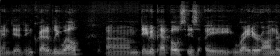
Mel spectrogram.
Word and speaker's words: Pepose: How did you pronounce his last name? Pepose. Pepose.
